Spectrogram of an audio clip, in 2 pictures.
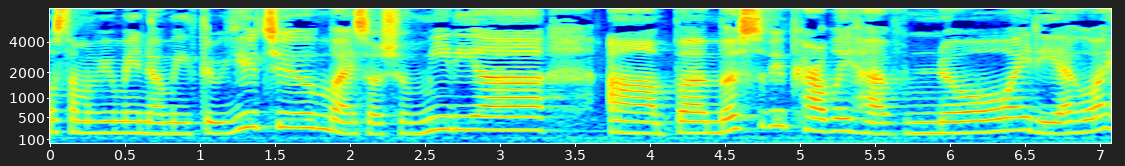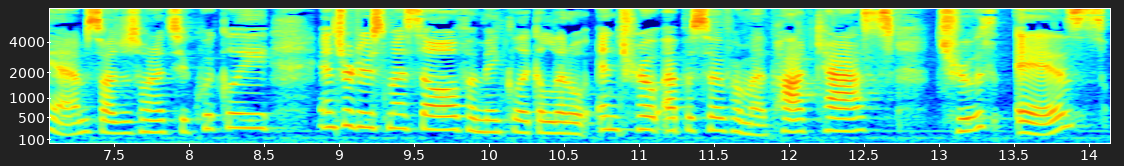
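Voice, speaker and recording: Young woman host from Greece, twenties, chatty solo podcast talk with fillers, slightly high voice. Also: moderate pace. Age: 20s. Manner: chatty, rambling, many fillers. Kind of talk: casual solo podcast chat.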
